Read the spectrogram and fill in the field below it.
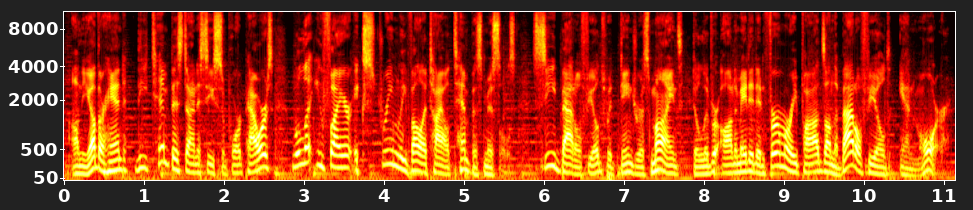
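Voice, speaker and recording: A man's voice: medium pitch, sing-song, brisk, hardly any pauses, faint music behind. A man reading scripted top ten countdown narration about a video game, announcing headings and explaining in formal sentences.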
